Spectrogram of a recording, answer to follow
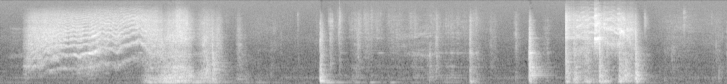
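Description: Emulsion scoop coater drawn up a screen-printing screen's mesh, a squealing scrape of about two seconds, followed by a rougher scrape. Later come sharp knocks of the screen frame being handled and, near the end, a second scraping slide as the screen goes into the wooden drying rack.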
